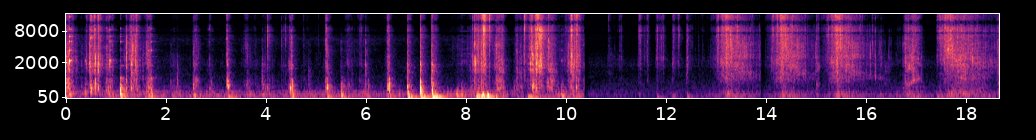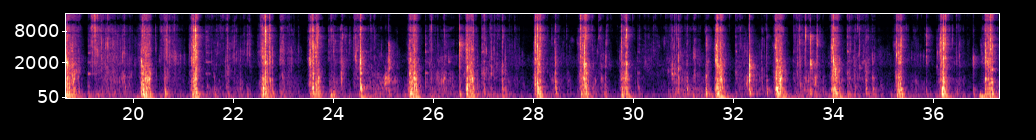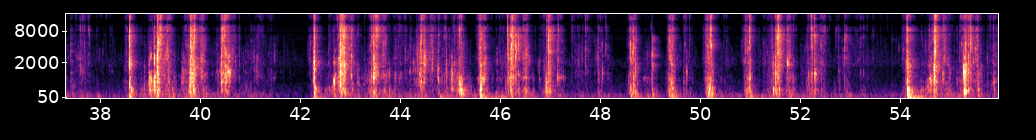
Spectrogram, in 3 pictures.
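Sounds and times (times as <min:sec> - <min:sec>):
slime crackling and popping: 0:08.2 - 0:10.4, 0:42.2 - 0:53.0, 0:54.0 - 0:55.9.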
